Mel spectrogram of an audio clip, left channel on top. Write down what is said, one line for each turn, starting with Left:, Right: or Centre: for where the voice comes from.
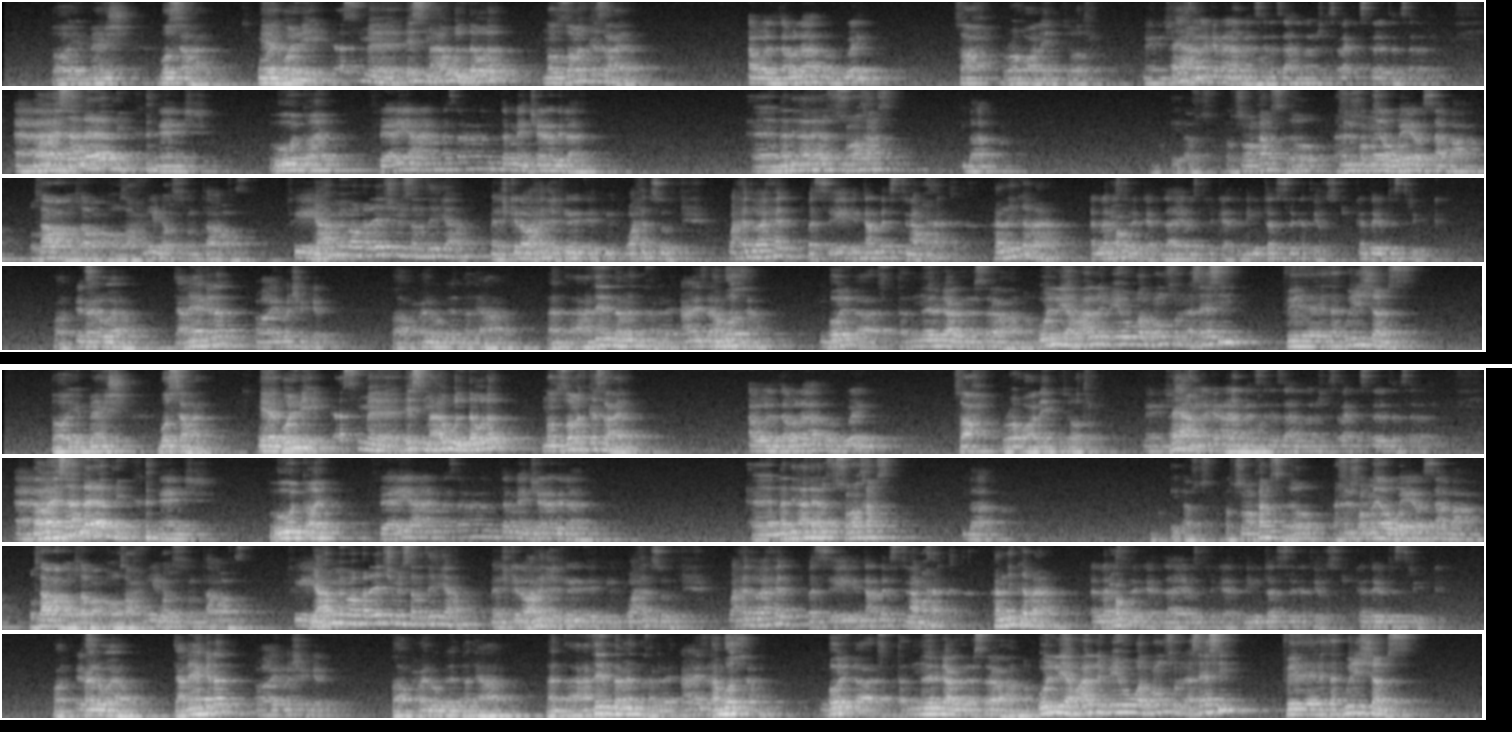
Right: طيب ماشي بص يا معلم
Left: قول
Right: إيه،
Left: يا
Right: قول
Left: معلم
Right: لي ايه اسم اسم اول دوله نظمت كاس العالم
Left: أول دولة أوروجواي
Right: صح برافو عليك شاطر
Left: ماشي
Right: ايه يا
Left: هسألك
Right: عم الكلام
Left: أنا يا عم
Right: ده
Left: أسئلة
Right: يا عم
Left: سهلة أنا مش هسألك الأسئلة اللي أنت بتسألها دي آه
Right: ده ما هي سهله يا ابني
Left: ماشي
Right: قول طيب
Left: في أي عام مثلا تم إنشاء النادي الأهلي؟
Right: آه، النادي الاهلي 1905
Left: لا
Right: إيه، 1905 ايوه 1907
Left: 1907
Right: او 7 اه صح
Left: إيه
Right: صح
Left: أصلا أنت
Right: طبعاً.
Left: بت- في إيه؟
Right: يا عم ما فرقتش من سنتين يا عم
Left: ماشي كده
Right: معلش
Left: واحد اتنين, اتنين واحد صفر واحد واحد بس إيه أنت عندك ستريك
Right: يا عم خ- خ- خليك جدع يا عم
Left: خليها
Right: بالحب
Left: بستريكات لا هي بستريكات اللي جبت تلات ستريكات يخسر كان أنت جبت ستريك
Right: طيب
Left: اسأل
Right: حلو يا عم يعني هي كده
Left: أه هي ماشية كده
Right: طب حلو جدا يا عم ده انت هتندم انت خلي بالك
Left: عايز أندم
Right: طب بص
Left: يعني
Right: يا عم،
Left: قول
Right: قول آه، ط- نرجع للاسئله العامه قول لي يا معلم ايه هو العنصر الاساسي في تكوين الشمس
